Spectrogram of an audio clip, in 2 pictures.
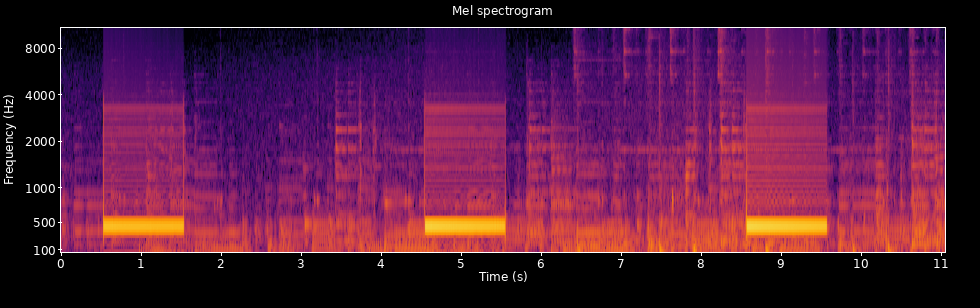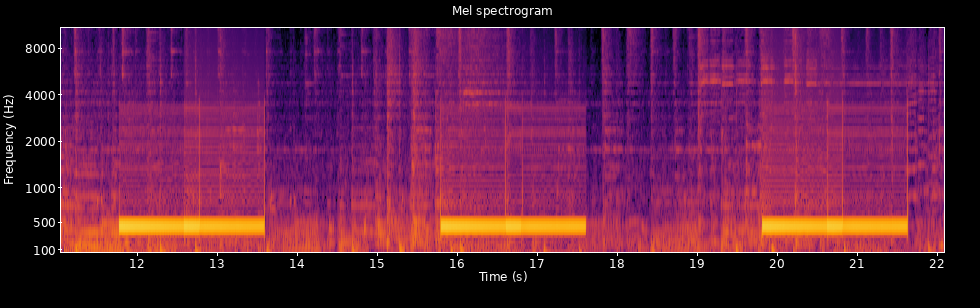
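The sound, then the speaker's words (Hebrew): A telephone rings six times, each ring a steady single-pitched tone lasting one to two seconds, evenly spaced with gaps of a few seconds, over a busy layer of other background sound. “וואו, למי זה? למי זה? למי זה הטלפון?”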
